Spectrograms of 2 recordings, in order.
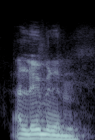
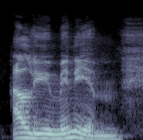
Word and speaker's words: aluminium: americanism so I have no idea no clue aluminum no that's the way I say it how how is what's the other pronunciation of it aluminum Alum I don't know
